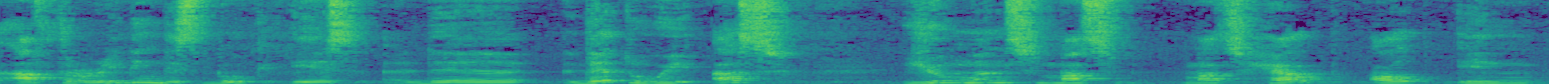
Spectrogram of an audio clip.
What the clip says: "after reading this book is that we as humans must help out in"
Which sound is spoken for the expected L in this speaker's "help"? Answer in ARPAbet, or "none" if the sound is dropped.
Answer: L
